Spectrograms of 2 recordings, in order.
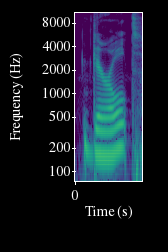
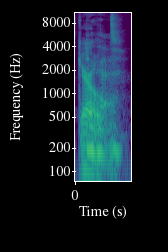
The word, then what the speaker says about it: Geralt: games what's his name geralt geralt you're right but it's pronounced with you pronounce the g g geralt yeah it's geralt and I think Henry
